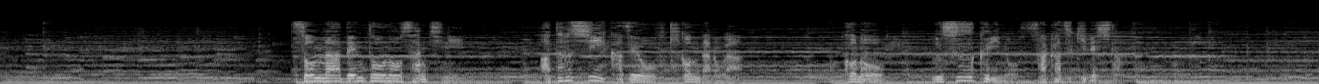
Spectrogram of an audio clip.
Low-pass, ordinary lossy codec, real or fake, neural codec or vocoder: none; none; fake; codec, 16 kHz, 16 kbps, FreqCodec, larger model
